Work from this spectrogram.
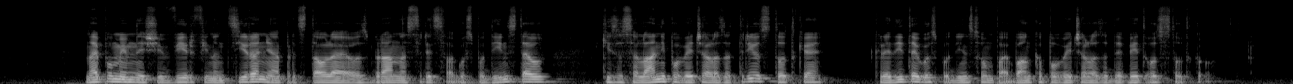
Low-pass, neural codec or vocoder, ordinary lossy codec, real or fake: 19.8 kHz; none; none; real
